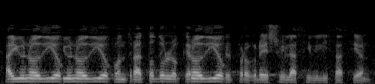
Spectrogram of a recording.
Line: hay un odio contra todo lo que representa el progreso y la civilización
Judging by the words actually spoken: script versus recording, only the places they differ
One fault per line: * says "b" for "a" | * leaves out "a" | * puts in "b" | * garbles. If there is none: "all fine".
* puts in "un odio"
* says "odio" for "representa"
